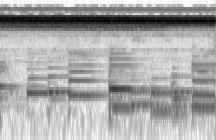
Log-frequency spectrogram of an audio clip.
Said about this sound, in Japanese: 音入ってますかねあの日暮らしが鳴いてるんですけど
